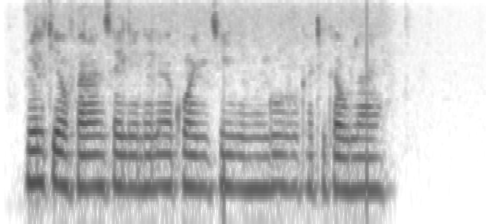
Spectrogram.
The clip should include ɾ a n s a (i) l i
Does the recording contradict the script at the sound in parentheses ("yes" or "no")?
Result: no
